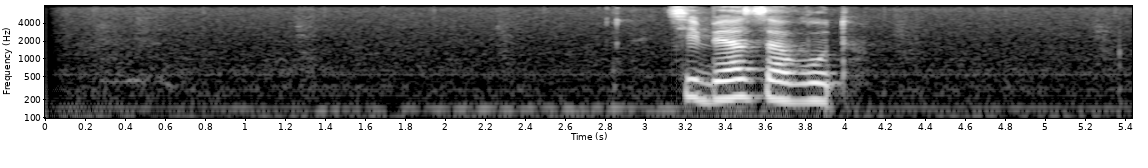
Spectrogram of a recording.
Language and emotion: Russian, neutral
